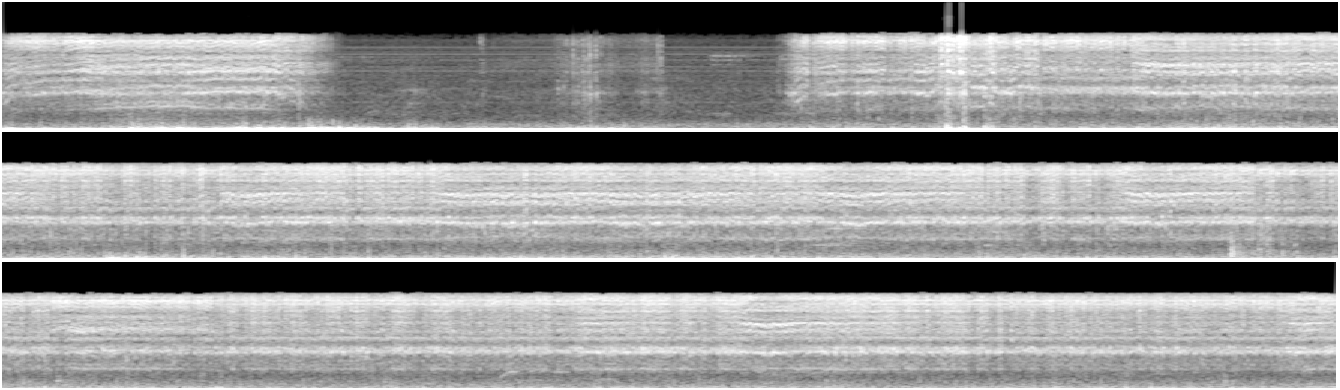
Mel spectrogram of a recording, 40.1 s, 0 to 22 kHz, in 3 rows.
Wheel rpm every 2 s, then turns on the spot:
130, 80, 0, 10, 150, 170, 160, 160, 160, 160, 160, 160, 160, 160, 160, 160, 160, 160, 160, 160.
none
